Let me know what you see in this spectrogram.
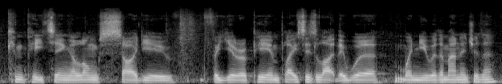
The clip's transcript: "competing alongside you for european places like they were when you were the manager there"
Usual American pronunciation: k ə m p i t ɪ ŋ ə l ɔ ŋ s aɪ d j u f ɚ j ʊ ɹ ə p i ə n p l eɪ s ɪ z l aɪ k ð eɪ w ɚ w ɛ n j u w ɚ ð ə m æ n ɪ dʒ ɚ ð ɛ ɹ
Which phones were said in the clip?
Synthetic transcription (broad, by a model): k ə m p i t ɪ ŋ ə l ɔ ŋ s aɪ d j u f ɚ j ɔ ɹ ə p i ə n p l eɪ s ɪ z l aɪ k ð eɪ w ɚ w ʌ n j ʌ w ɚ ð ə m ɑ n ɪ dʒ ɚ ð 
